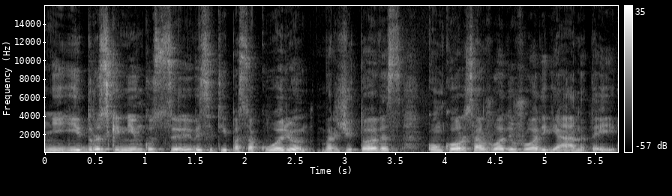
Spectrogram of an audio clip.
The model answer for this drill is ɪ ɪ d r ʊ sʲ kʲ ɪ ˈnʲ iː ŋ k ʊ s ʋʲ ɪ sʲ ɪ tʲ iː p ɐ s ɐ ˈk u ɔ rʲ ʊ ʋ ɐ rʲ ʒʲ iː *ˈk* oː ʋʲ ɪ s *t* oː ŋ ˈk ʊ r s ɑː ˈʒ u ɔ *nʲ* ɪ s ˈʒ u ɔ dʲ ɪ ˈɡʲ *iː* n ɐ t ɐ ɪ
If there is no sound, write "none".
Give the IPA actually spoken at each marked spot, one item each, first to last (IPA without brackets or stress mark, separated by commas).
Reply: t, k, dʲ, æː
